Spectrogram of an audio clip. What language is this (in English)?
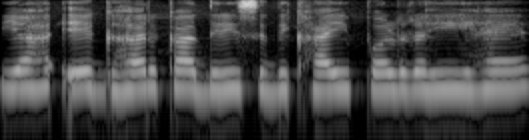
Hindi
